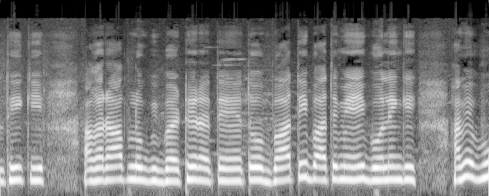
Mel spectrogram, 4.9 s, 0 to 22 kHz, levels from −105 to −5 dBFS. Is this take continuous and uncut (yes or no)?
yes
